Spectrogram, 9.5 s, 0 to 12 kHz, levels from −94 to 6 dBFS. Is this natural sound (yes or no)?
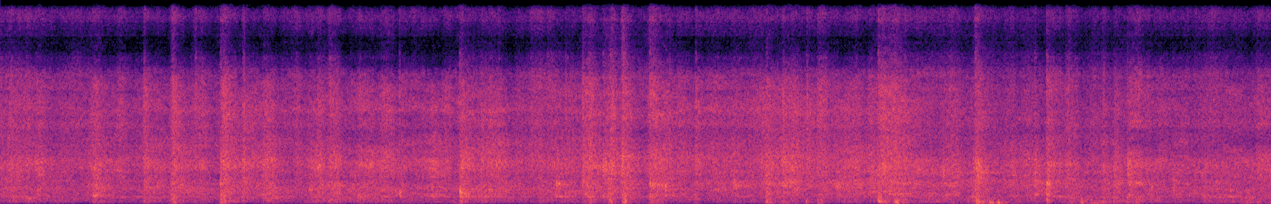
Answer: no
